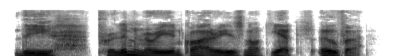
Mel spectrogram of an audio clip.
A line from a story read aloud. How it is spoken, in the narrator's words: Nikolai Parfenovich faltered, somewhat embarrassed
